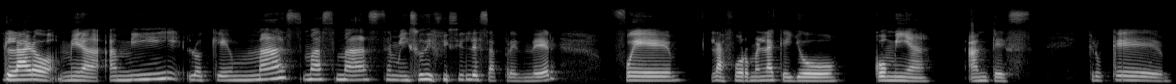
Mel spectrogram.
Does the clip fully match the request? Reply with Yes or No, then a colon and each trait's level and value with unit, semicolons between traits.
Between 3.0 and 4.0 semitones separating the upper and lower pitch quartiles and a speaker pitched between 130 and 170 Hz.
No: average, 3.6 semitones; high, 195 Hz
